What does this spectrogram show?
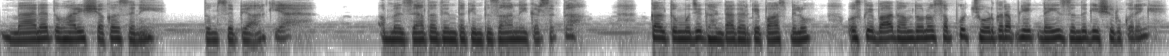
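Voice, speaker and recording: Lady doing a smooth young guy romancing someone online, mellow and lowish, sweet talking, cartoon story. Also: flat delivery, normal speed, soft background music, lightly acted. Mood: persuasive, pleading. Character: smooth-talking young male online suitor, flattering and insistent. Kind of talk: dramatized Hindi moral story acting.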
